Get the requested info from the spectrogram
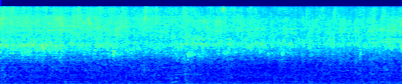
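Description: Steady hiss of food frying in hot oil in a pan, over a low steady hum.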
